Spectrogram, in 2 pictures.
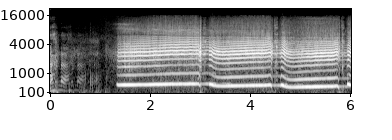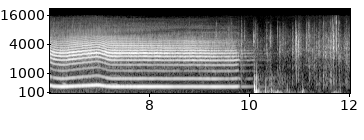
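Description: Voice mimicking a Kawasaki Ninja motorcycle on a mimicry stage, a loud high whining tone held for several seconds with rising rev sweeps, then cutting off abruptly.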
